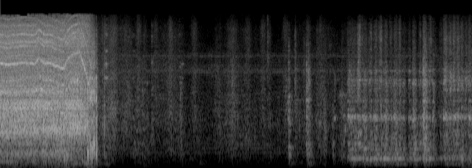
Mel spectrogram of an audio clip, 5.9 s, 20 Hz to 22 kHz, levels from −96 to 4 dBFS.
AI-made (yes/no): no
